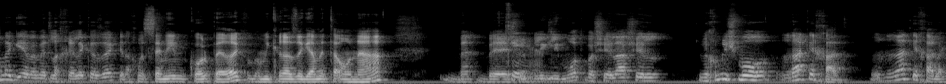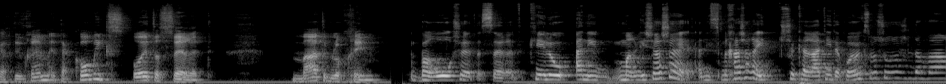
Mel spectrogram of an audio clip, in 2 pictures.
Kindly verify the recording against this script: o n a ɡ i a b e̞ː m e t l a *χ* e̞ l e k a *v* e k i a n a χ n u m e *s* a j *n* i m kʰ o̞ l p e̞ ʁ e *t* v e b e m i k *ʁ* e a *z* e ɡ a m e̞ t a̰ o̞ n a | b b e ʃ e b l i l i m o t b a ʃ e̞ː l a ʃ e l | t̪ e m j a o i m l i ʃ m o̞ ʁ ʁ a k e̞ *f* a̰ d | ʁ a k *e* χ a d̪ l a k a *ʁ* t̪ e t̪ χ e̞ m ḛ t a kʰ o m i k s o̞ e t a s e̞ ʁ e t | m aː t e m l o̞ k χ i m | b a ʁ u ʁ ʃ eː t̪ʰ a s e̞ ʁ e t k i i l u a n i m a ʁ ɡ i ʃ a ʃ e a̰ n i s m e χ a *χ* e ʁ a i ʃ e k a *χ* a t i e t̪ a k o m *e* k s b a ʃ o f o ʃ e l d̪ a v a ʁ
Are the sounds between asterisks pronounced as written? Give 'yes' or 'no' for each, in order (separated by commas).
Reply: yes, no, yes, no, no, yes, yes, no, yes, no, no, no, no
